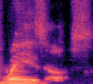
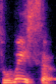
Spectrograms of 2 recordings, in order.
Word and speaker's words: WESOS: So tell us about this Wazos. Well, first I'm going to correct you. It's Wesos.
